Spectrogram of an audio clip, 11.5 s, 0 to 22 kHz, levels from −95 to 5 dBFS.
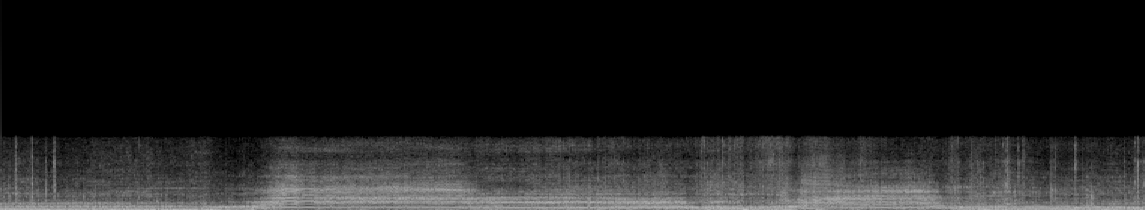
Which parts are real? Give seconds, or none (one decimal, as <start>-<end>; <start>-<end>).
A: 0.0-10.5; 11.0-11.5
